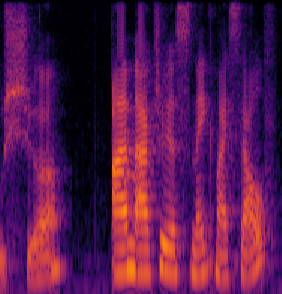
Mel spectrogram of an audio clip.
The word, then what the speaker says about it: 蛇: And the word for snake is 蛇, 蛇. Even though it looks like she in English, don't be tempted to pronounce it as she. It's 蛇.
